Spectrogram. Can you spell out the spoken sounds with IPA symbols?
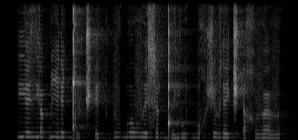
j e z j œ ɓ i ɾ e ɡ͡ǃ u t͡ʃʼ e k p ɪ v ɡʷ i o̯ v ɪ s œ ɡ͡ǃ ɪ j u v ɡ͡b u χ ʃ e v ɾ e t͡ʃʼ e χ v œ v

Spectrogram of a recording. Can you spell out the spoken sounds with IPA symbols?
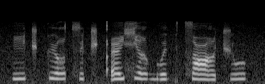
i t͡ʃ k y ʁ t͡s ʏ t͡ʃ qʼ i ɕ i ʁ ɡʷ e k t͡s ɑ ʁ t͡ʃ u

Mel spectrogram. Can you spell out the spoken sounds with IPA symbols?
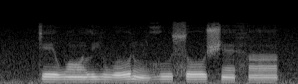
k eː˧ w ɔ̃˧ l i˧ w o˨˦ ɾ ũ˨ ɣ u˦ s oː˦ ʃ ɛ̃˧ h ã˧

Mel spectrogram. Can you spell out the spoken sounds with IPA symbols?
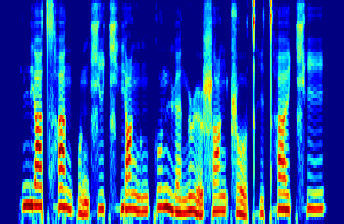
n̪ j ä˥ t͡sʰ a˥˩ n p ʊ̰˨˩ ŋ ɕ i˥ t͡ɕʰ j ɑ˥˧ ŋ ʊ˥˩ ŋ k u˥ n̪ ɥ ɛ˧˥ n ɻ ɻ̩˨˩ ʂ ɑ˥ ŋ ʈ͡ʂ o̰˨˩ ʊ̯ t̪ʰ i˦ t̪ʰ a˥ ɪ̯ t͡ɕʰ i˥

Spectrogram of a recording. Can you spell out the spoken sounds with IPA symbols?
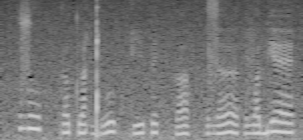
z uː˦˨ kː ʌ˩˧˩ tʷ ɑ˩˧˩ ɡ͡ǃ uː˩˧˩ kː i˩˧˩ p ɪ˦˨ kː ʌ˩˧˩ | z əː˩˧˩ | v ʌ˩˧˩ bʲ ɛː˦˨

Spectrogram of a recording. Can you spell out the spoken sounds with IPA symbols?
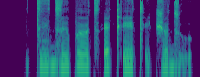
t ɛ̤ d͡z ɨ p ɵː t͡sʼ ɛ kʼ e tʼ ḛ t͡ʃ ɵ d͡z ṵ

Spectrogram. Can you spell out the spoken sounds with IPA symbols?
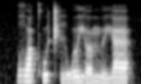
ʁʷ ɑ˦ kʼ u˦ t͡ʃʼ i˨ w ɵ˦ j œ˨˦ m y˨ j æ˦

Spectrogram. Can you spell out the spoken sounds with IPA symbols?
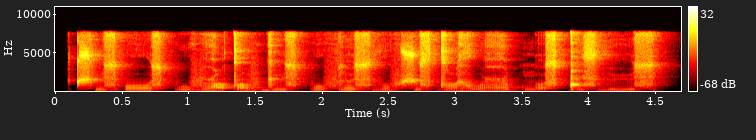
t͡ʃʰ y s ʔ oː s p ṵ v ʕ ṵ tˤ ṵ v ɡ yː s p o f l ø s ð o v ʃ u s dˤ ɛ ɣ oː ʕ o p n ɔ̰ s ǃ i s ð yː s

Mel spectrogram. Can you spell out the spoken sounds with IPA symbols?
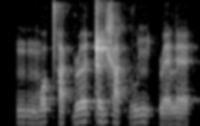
ŋ ə˨˩ ŋ m ɔ˧˥ t̪ʰ a˨˩ k̚ ɹ əː˦˥ t̚ ʈ ə˧˥ j ɣ a˨˩ k̚ ɣ u˧˥ ɲ ə˨˩ k̚ ɹ ɛ˨˩˨ l ɛ˨˩

